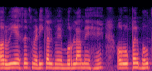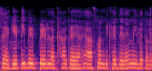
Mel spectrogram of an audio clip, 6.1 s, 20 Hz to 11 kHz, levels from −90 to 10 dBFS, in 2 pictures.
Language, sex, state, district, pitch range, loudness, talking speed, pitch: Hindi, female, Odisha, Sambalpur, 180-190 Hz, -16 LUFS, 235 wpm, 185 Hz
